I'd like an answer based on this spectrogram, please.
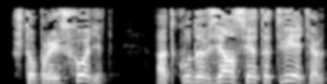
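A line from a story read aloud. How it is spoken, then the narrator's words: Shouted from afar. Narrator (Russian): крикнул Рик с палубы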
